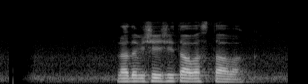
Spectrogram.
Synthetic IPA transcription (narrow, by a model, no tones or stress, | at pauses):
lɐd̪əʋiʃeːʃit̪ɐʋɐst̪ʰaːʋɐk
